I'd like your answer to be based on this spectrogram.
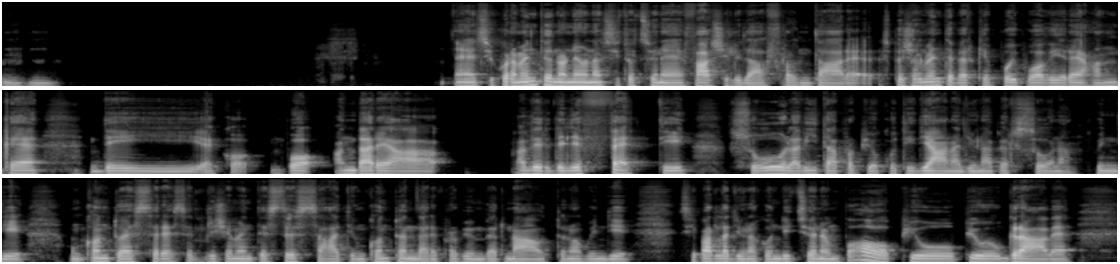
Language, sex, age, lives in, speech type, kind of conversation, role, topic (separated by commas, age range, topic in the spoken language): Italian, male, 18-19, Italy, conversation, podcast, guest, Come si affronta il burnout prima che sia troppo tardi?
